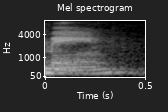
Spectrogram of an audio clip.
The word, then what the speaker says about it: Redmayne: Redmayne.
